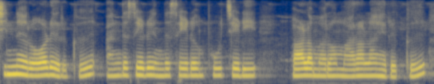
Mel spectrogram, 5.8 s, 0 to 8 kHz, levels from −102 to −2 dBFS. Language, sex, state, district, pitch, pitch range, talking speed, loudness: Tamil, female, Tamil Nadu, Kanyakumari, 210 Hz, 200-220 Hz, 135 wpm, -17 LUFS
